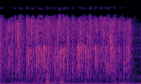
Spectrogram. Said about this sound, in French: Et puis bah écoute, comme je te l'ai déjà dit, tiens, je t'envoie les applaudissements.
